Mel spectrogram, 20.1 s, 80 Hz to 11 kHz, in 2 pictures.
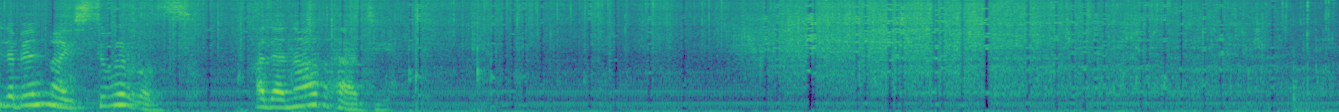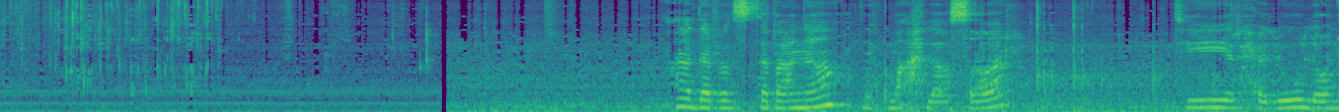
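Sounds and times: spatula stirring rice: 0.0 - 5.5
water poured into hot pot: 7.8 - 11.8.

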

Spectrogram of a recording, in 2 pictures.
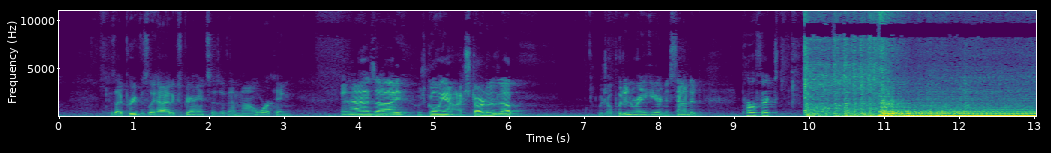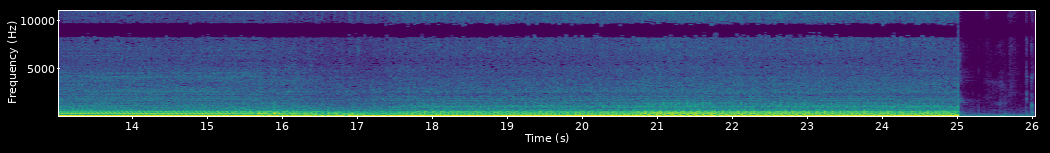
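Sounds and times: car engine cranking and idling: 10.0 - 25.1.

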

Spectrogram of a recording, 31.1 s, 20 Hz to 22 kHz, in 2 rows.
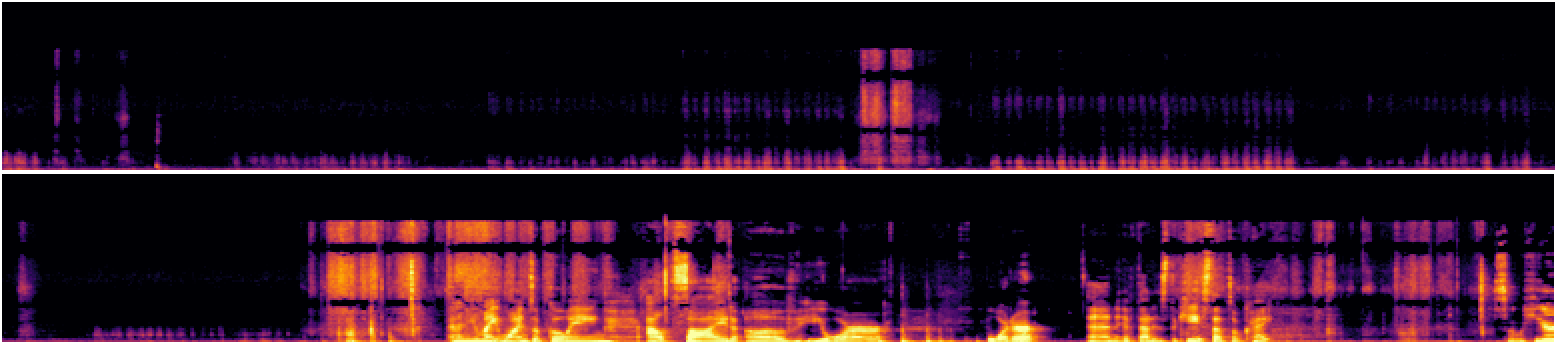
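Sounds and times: pen scratching on paper: 0.0 - 1.3, 2.3 - 4.2, 4.8 - 15.8, 16.4 - 21.1.

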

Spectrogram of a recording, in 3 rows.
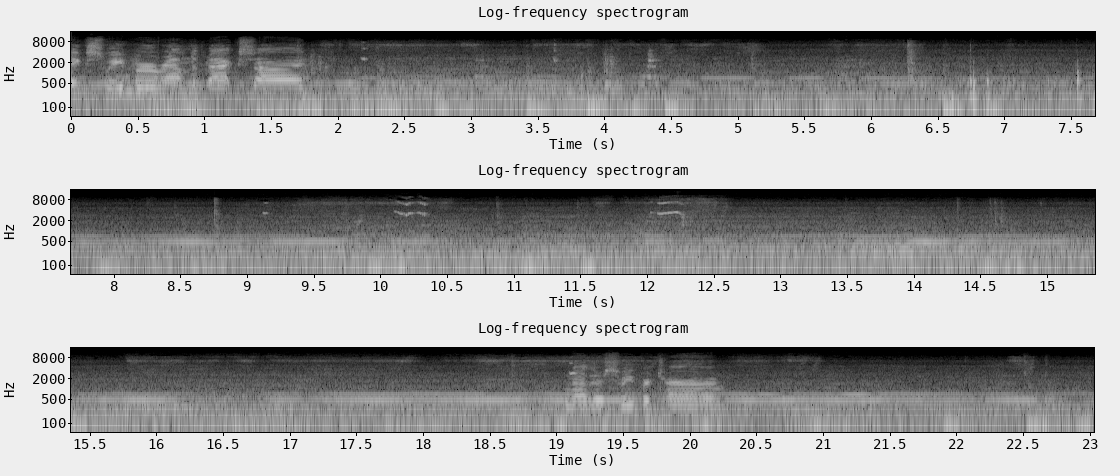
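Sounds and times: diesel engine running: 0.0 - 23.0
steady whine: 0.0 - 23.0
knocks and rattles: 6.6 - 7.7.

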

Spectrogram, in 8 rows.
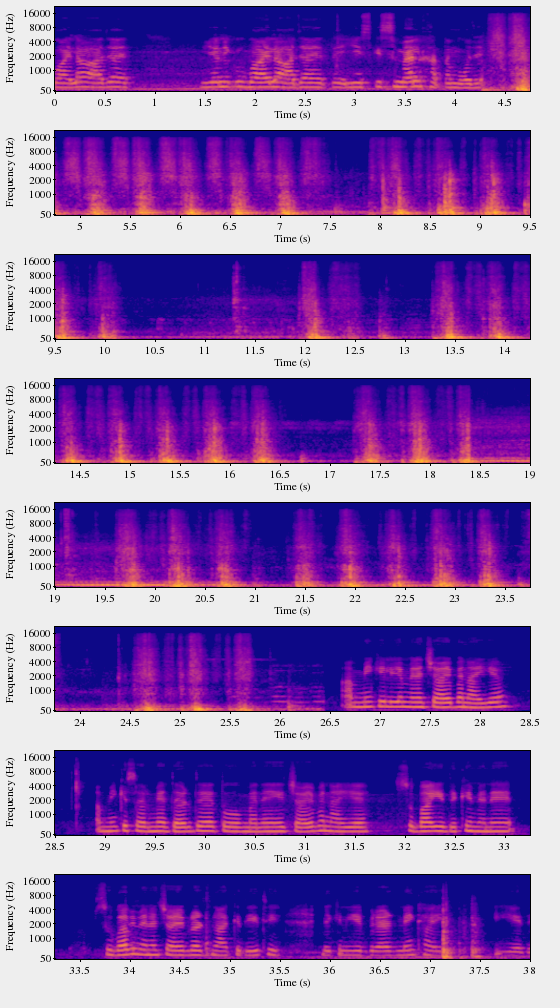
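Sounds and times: wet cloth scrubbed on drainboard: 4.3 - 10.2, 11.9 - 18.5, 19.4 - 25.8.

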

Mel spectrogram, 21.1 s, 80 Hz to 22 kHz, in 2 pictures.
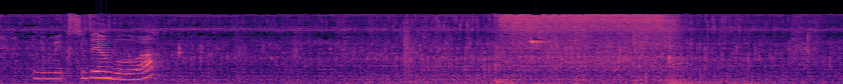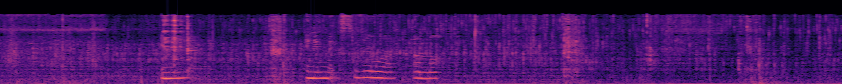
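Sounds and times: curry hissing in pot: 5.6 - 8.6.

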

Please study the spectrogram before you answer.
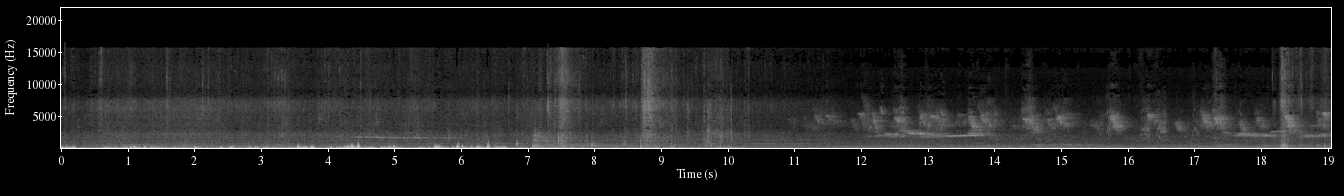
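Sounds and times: birds chirping: 0.0 - 19.0
whistled bird note: 12.7 - 14.0.

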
